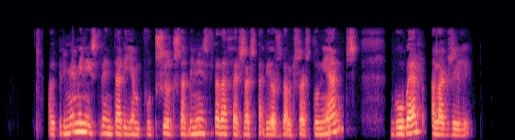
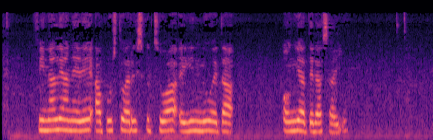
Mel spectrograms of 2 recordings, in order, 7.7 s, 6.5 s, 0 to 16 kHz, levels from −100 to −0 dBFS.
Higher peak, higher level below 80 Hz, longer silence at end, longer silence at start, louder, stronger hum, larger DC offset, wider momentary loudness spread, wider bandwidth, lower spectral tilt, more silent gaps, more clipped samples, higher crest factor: first, -2 dBFS vs -10 dBFS; about the same, -60 dBFS vs -56 dBFS; second, 0.7 s vs 1.3 s; first, 0.75 s vs 0.25 s; first, -19 LUFS vs -23 LUFS; second, none vs 60 Hz at -50 dBFS; neither; about the same, 11 LU vs 10 LU; second, 7.6 kHz vs 11.5 kHz; first, -7 dB/octave vs -4.5 dB/octave; first, 5.79-5.85 s, 6.42-6.46 s vs none; neither; about the same, 18 dB vs 14 dB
